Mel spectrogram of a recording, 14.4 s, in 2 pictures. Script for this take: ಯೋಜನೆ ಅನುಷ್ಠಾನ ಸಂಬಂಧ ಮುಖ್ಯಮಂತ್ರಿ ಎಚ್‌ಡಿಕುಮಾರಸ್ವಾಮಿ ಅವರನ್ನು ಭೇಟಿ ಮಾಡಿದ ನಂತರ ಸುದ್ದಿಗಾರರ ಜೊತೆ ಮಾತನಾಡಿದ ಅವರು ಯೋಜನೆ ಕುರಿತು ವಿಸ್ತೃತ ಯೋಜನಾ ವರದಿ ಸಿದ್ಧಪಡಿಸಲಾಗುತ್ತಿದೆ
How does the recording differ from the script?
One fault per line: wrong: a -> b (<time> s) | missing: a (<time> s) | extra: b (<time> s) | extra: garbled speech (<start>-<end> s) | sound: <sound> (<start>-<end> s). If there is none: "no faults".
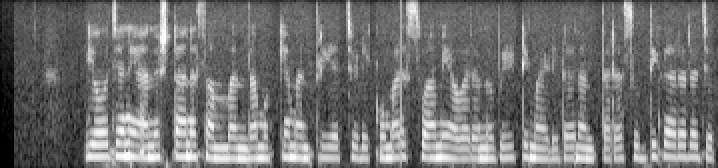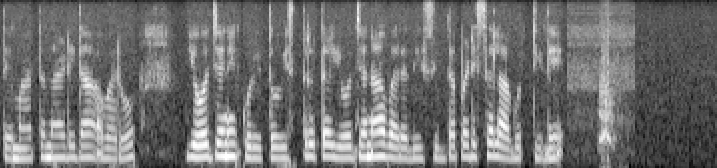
sound: bark (13.1-13.5 s)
